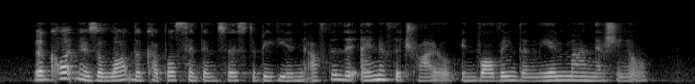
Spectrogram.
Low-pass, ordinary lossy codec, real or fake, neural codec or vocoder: 7.2 kHz; none; fake; codec, 16 kHz, 1.1 kbps, Voila-Tokenizer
